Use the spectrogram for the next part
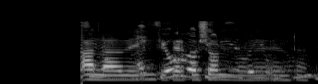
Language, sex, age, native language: Icelandic, female, 12, Icelandic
